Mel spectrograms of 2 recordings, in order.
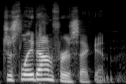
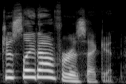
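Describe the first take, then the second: First: Higher-pitched imitation of mom coaxing; mother's coaxing request. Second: Much higher, pressing imitation of mom; mother insisting. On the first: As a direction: imitate a mother casually coaxing her child. Mother coaxing child, first take. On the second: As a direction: mimic a mother brushing off a question and insisting. Mother insisting after being questioned.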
